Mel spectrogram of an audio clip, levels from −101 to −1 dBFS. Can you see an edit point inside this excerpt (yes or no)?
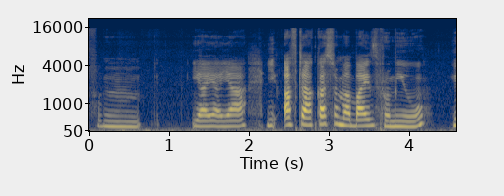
yes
